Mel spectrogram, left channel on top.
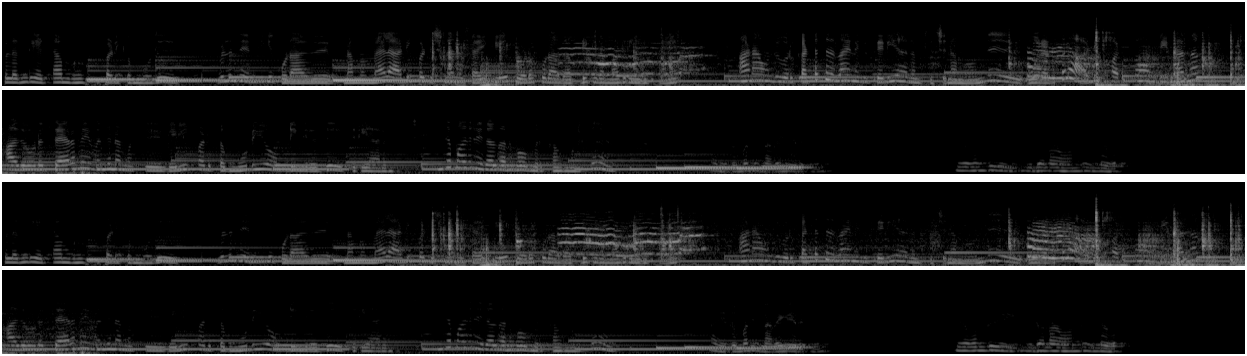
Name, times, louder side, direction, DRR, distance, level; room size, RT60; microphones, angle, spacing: voice 1, 0.0-1.8 2.1-6.8 7.4-12.0 12.5-16.4 16.8-18.6, left 3 dB, 35° left, 0.6 m, -43 dB
sound 1, 0.8-20.4, left 3 dB, 85° left, 0.7 m, -43 dB
sound 2, 3.8-13.4, right 4 dB, 40° right, 0.9 m, -41 dB
voice 2, 19.5-20.7 21.9-23.6, right 4 dB, 80° right, 1.2 m, -51 dB
14.5 x 12.0 x 5.1 m
head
